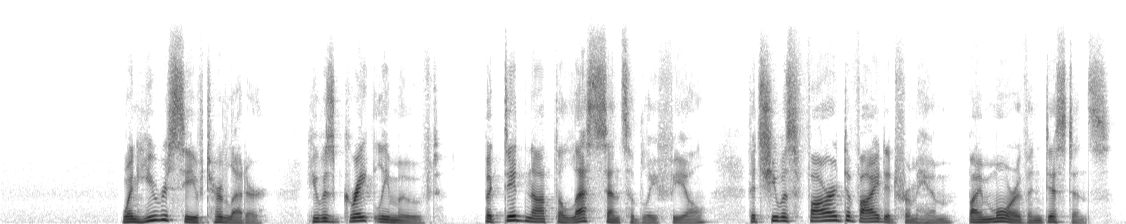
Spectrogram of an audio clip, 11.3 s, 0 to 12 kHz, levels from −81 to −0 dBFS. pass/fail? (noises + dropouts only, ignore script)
pass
